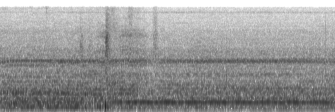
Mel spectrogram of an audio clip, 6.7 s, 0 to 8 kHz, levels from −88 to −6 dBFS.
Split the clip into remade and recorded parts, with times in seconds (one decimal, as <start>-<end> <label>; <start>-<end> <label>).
0.0-0.6 recorded; 0.6-1.1 remade; 1.1-6.7 recorded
